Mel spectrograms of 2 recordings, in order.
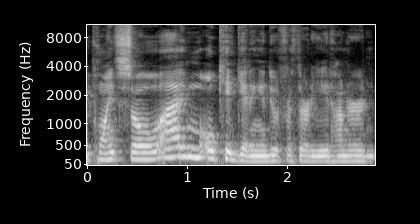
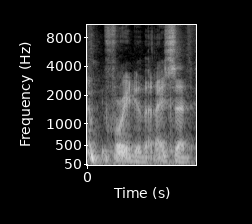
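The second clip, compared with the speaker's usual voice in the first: softer repeat through a laugh; 10 dB quieter than usual. Real, not acted. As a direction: chuckle as you repeat it.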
